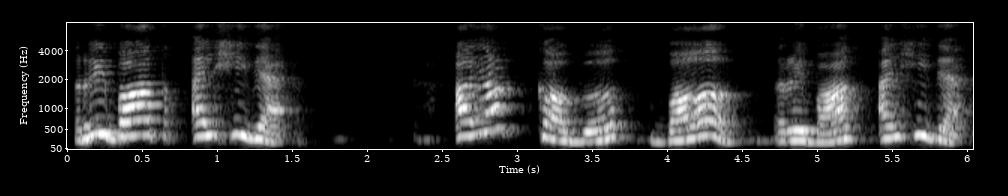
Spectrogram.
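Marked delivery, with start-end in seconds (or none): 2.6-4.6 Ayakkabı bağı drawn out syllable by syllable; slow, clear pronunciation drill; slow teaching read. Shown as a demonstration. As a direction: say Ayakkabı bağı very slowly for learners to copy. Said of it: "ورباط الحذاء يدعى".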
